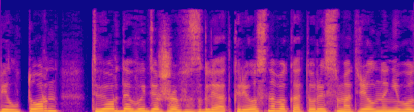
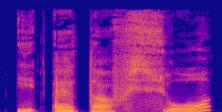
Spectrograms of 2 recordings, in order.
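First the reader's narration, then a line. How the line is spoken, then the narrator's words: Growling. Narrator (Russian): прорычал крестный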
